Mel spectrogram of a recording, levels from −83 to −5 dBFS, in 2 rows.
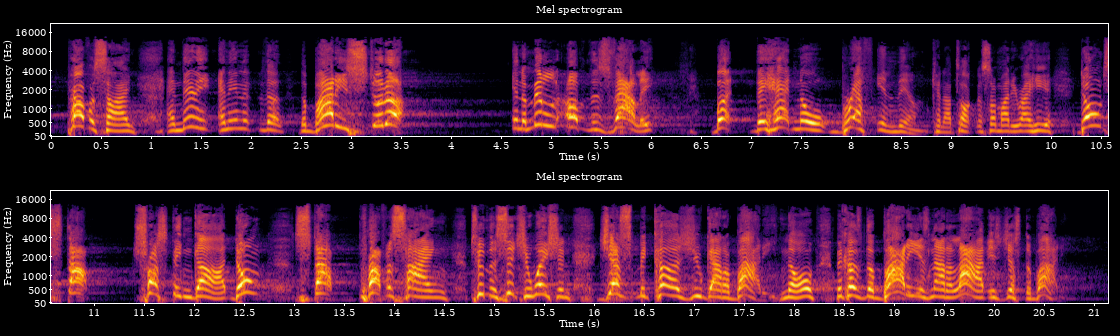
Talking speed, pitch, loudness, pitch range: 165 wpm, 270 Hz, -17 LUFS, 225-345 Hz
